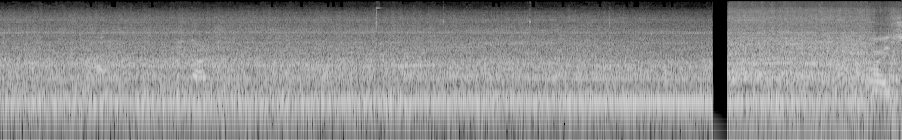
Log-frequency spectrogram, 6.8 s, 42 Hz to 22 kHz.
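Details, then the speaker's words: 18-year-old Goodman AC condenser, checked because the house wasn't cooling: a steady, even fan and compressor hum with no knocks or rattles. The caps aren't leaking, the suction line is sweating and good air comes out the top, so it is running normally. "so we checked the caps aren't leaking. We're getting a nice sweat action. We got nice air coming out of the top of this thing. The Goodman. This one's working okay, right?"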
